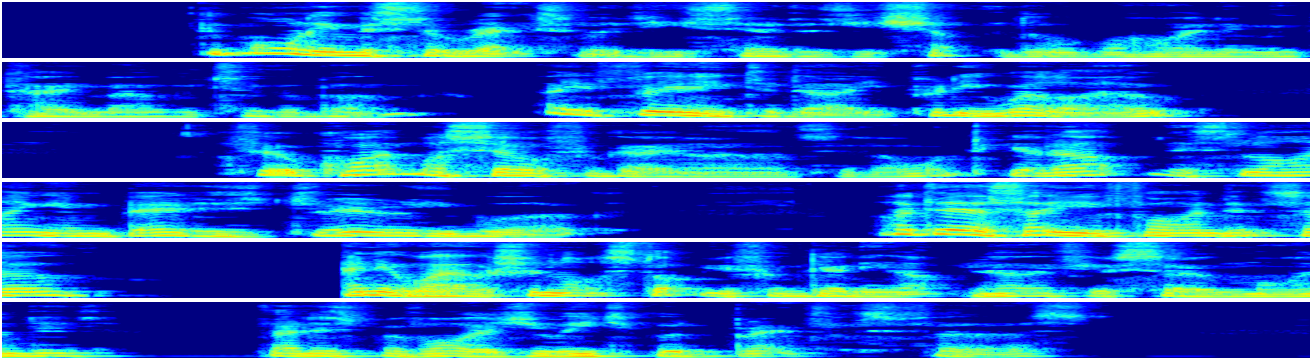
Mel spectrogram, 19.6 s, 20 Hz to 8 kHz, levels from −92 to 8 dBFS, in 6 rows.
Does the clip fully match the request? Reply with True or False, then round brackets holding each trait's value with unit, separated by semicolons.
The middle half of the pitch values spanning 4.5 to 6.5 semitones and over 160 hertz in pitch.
False (5.2 semitones; 135 Hz)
